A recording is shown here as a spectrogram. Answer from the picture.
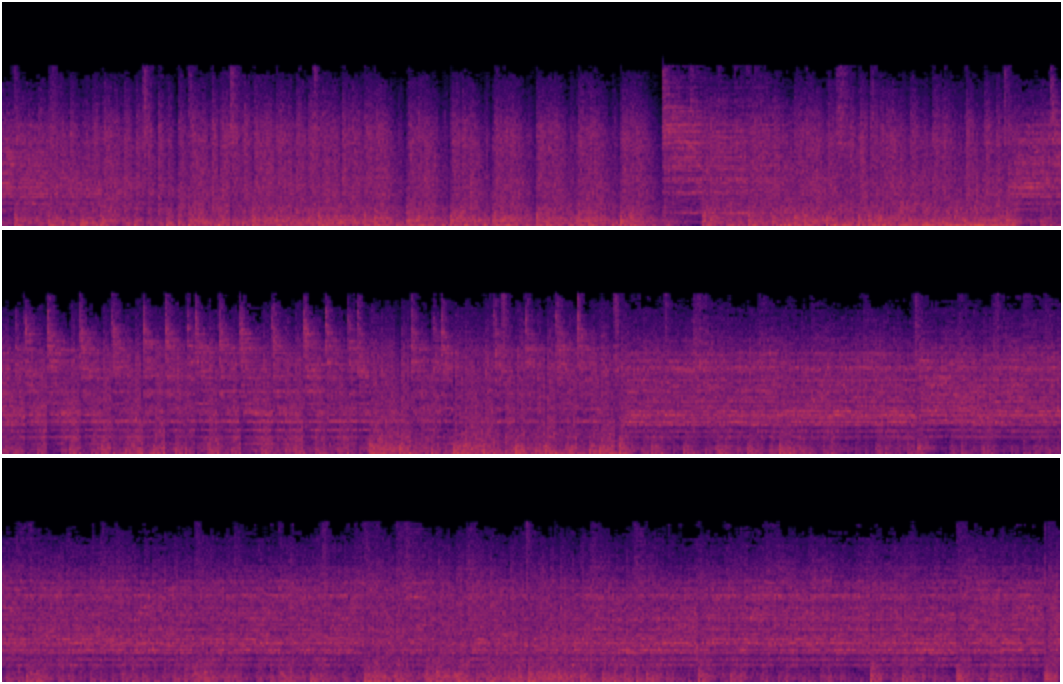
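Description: Acoustic drum kit played solo: fast, continuous strokes on snare, toms and bass drum under ringing cymbals, with a brief break about six and a half seconds in and a denser cymbal wash from about ten seconds on.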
